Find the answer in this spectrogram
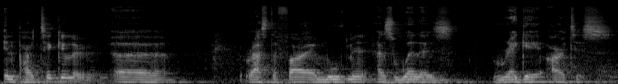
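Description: A man's voice: fairly low pitch, slight background noise. A man in his thirties with a Jamaican accent, talking animatedly to a phone camera in a small room in a spiritual vlog, using Rasta speech. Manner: animated, gestures a lot, Rasta speech patterns. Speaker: channel host. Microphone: phone camera at close range.

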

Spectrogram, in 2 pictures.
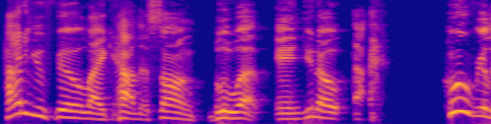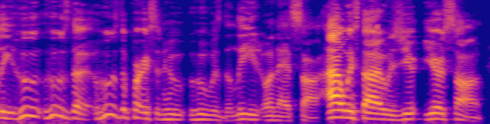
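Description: Man, interview host, bright, eager, affirming. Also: mid-range voice, very animated, normal speed. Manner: eager, affirming, asks leading questions. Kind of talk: casual interview chat.

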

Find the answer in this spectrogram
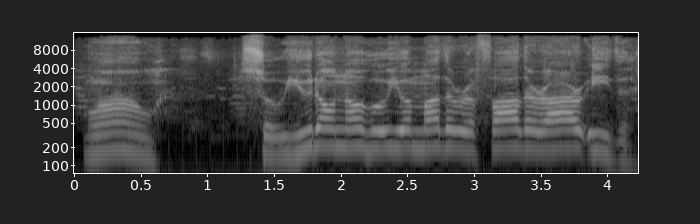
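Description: A man's voice: sits high, fairly even intonation, measured pace, faint music behind. An actor playing a shy, earnest young man, stammering in a radio play. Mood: eager. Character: shy, awkward, eager young Brooklyn man.

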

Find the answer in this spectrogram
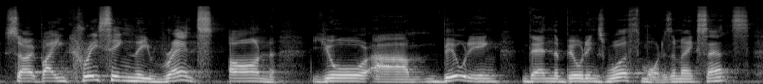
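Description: A man's voice: medium pitch, slow pace, darkish tone. An Australian man in his forties gives a business seminar from a lectern in a hotel conference room. He talks in a loose, conversational way, full of fillers and restarts. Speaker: seminar presenter.

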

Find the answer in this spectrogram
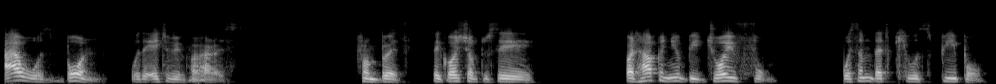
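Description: A man's voice: medium pitch, unhurried, pauses often, no echo. Earnest man from Zambia on a dull call. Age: 40s. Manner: earnest storyteller, repeats words when starting a thought. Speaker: life coach guest. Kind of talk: telling his life story in an online interview. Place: indoor room at home. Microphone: video call, wired earphones. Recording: dull lo-fi video call audio.

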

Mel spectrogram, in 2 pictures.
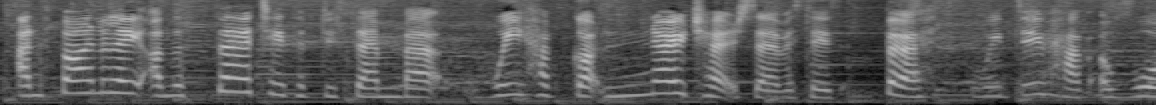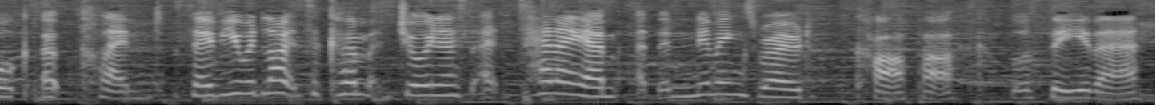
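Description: A young woman reads out the church's events in a high voice. She is cheerful and chatty, speaking into a handheld mic. Faint music plays behind her. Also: lively intonation, moderate pace, hardly any pauses, sharp tone. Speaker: church news presenter. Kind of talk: scripted church announcements. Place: studio in front of a green screen.

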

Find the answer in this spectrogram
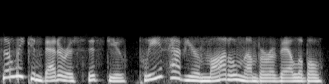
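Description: A woman's voice: fairly low pitch, sing-song, fast talker, no room sound. A woman's voice reading scripted automated menu prompts over the phone. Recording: narrow dry phone line.

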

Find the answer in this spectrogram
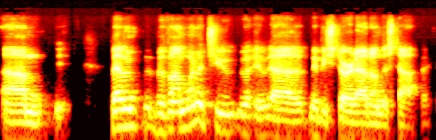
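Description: Deep-voiced male panel moderator. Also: lively intonation, normal speed, fairly bright tone.

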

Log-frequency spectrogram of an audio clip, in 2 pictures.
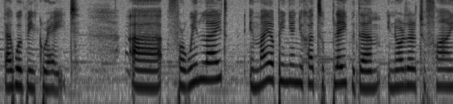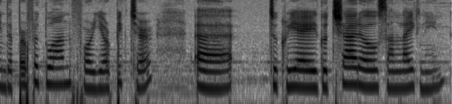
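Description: A woman with a Spanish accent, whose first language is Spanish, talking through a software tutorial step by step with hesitant fillers. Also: on the high side, fairly even intonation. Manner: slow, careful, step-by-step instructions with hesitant fillers. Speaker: tutorial maker. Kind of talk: screen-recorded software tutorial. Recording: voice-over with music playing underneath.

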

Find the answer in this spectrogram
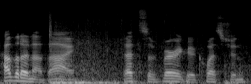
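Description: A man's voice: medium pitch, fairly quick, very noisy. A young man giving casual, rambling commentary over his own gameplay, now and then swearing at surprises. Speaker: gaming channel host. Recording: game gunfire and artillery behind voice.

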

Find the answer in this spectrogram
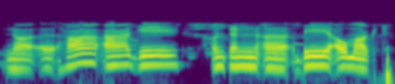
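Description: A man making a casual phone call in a deadpan, laconic way. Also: mid-range voice, very slow. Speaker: prank-call scam baiter. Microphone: telephone. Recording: tinny narrowband phone line.

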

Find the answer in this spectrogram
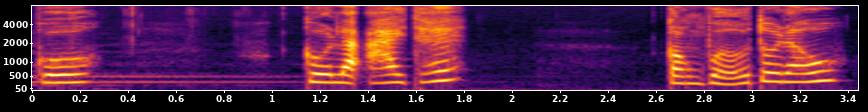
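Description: A woman's voice: high-pitched, a little slow, dry recording, studio quality, faint music behind, pitched above the performer's own voice. A woman voicing an earnest, devoted young peasant husband in a cartoon folktale, exclaiming as he talks. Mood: astonished.

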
